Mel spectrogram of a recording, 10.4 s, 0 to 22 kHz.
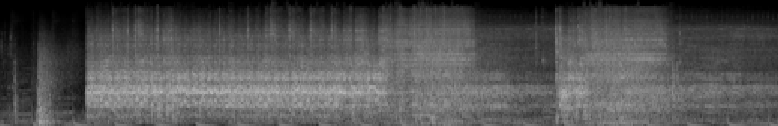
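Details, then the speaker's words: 1964 Mercury Montclair, rebuilt Ford FE 390 with cam and intake kit, first run in 40 years on a temporary boat tank: V8 catches and roars, then sags and dies when the key is released; cause unknown. "Yeah, it acts like it's dropping off with the key. Right? That's freaking weird."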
